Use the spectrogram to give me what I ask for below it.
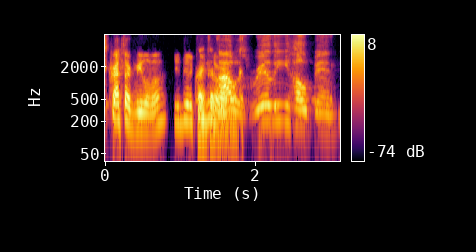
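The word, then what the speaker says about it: Kratochvílová: It's Kratochvilova.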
